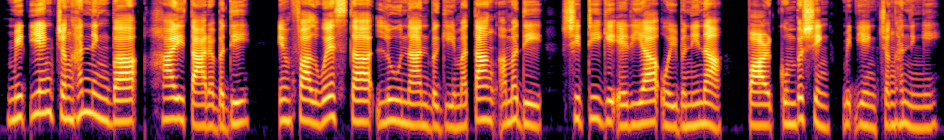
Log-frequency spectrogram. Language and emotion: Manipuri, neutral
